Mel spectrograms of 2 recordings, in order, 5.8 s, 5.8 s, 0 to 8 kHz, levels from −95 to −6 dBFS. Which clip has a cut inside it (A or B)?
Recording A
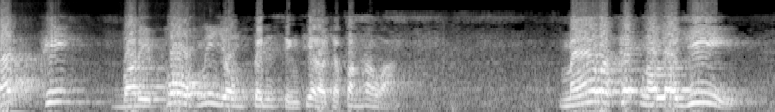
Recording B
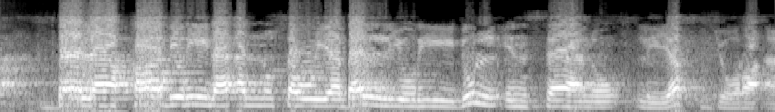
B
